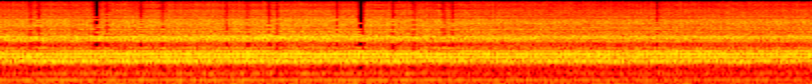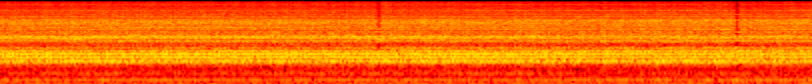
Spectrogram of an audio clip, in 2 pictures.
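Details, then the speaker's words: Gas furnace mid heat cycle, about seven years old: the inducer motor gives a constant high-pitched screech and whine over its hum; failing inducer motor bearings, to be replaced. "so we're back and they are in the middle of the heat cycle before listening to that motor screen"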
